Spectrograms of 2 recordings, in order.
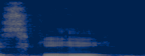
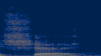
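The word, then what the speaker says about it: Skjei: that was Brady ski Brady ski sh no I'm sorry Brady Shay there we go Brady Shay I actually looked that one up before the before this uh commentary because I didn't want to say it wrong but I did say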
